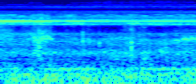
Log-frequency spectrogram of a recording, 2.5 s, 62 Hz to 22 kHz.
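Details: A southeastern field cricket gives a steady, high continuous trill over a loud, low motor rumble, heard on a night walk in a neighbourhood on 8/22 amid other crickets and katydids.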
